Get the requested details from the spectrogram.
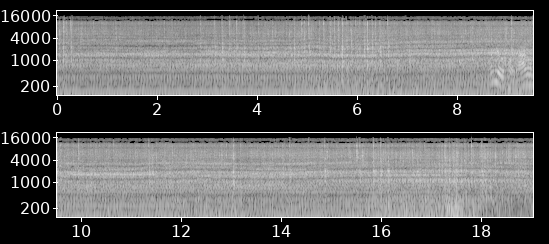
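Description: A small engine chugs steadily close by.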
